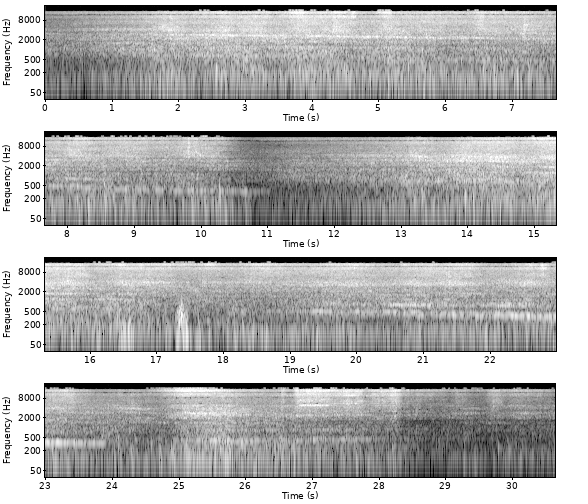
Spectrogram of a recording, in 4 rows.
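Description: JR 209 series electric train pulling in and rolling past close by, its traction motors whining in tones that fall steadily in pitch as it slows, over wheel-on-rail rumble. A single sharp knock comes near the middle.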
